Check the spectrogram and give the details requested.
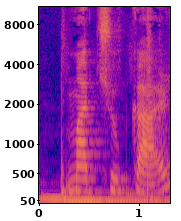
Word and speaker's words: machucar: y nuestra siguiente palabra la palabra machucar machucar se escribe con c h un sonido fuerte machuca bueno el significado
